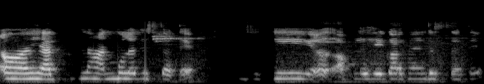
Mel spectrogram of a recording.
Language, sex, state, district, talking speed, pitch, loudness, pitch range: Marathi, female, Maharashtra, Sindhudurg, 150 wpm, 260 Hz, -21 LUFS, 250-270 Hz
